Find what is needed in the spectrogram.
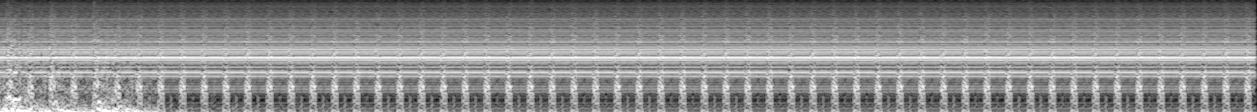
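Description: Live industrial techno: the bass-heavy beat drops out about a second in, leaving a loud, harsh electronic buzzing drone that pulses rapidly and evenly.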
